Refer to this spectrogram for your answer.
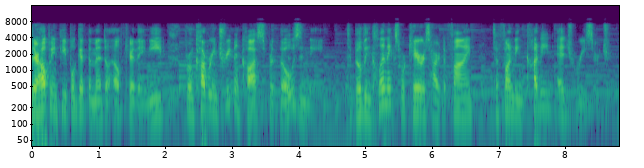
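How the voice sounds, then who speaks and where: A fairly quick pace over music in the background. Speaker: podcast host. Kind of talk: podcast sponsor read.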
